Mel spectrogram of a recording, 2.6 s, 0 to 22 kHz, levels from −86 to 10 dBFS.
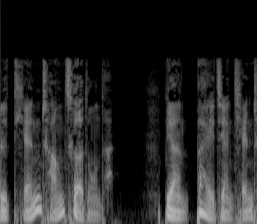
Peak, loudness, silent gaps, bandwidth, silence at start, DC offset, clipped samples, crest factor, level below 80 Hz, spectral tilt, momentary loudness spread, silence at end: -10 dBFS; -26 LUFS; none; 8.8 kHz; 0 s; under 0.1%; under 0.1%; 16 dB; -38 dBFS; -6 dB/octave; 11 LU; 0 s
